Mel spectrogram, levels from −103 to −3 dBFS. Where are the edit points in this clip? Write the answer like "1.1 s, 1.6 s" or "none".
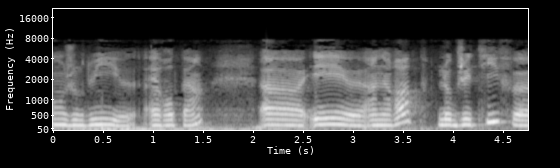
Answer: none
